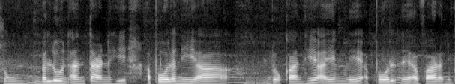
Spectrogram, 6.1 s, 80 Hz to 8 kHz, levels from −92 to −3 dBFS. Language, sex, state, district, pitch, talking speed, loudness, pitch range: Mizo, female, Mizoram, Aizawl, 185 Hz, 215 wpm, -16 LUFS, 180-200 Hz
